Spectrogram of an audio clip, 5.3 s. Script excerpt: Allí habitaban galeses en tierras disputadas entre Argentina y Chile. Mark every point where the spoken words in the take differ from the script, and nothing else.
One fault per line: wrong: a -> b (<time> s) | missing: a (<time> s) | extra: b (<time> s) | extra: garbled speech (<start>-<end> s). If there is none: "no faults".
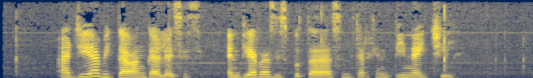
no faults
